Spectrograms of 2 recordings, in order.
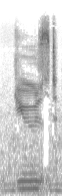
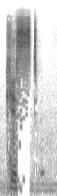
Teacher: So, used, this is Z, so kissed, that's why it ends in a T sound.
